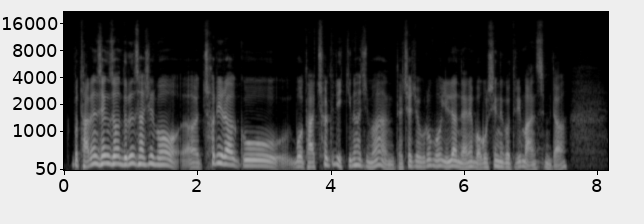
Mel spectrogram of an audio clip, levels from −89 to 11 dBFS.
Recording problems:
none

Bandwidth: 17.5 kHz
